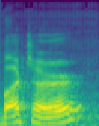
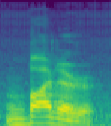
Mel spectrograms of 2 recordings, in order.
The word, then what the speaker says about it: butter: write double t but in pronunciation you have to say double d so t between our two vowels sound like as a d now a t between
